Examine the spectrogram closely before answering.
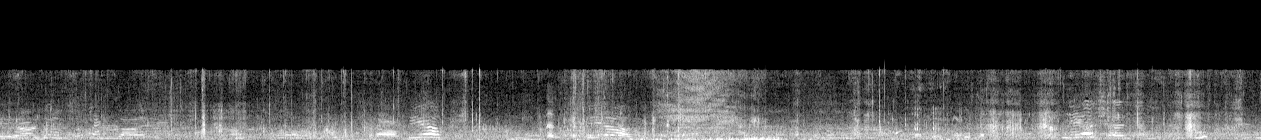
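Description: Geese honk and call nearby.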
